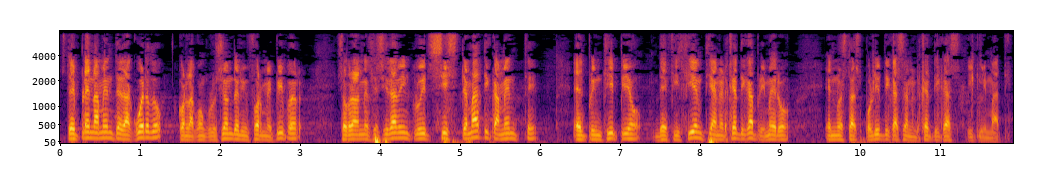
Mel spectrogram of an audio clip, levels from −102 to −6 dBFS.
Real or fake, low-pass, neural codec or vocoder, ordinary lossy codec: real; 7.2 kHz; none; none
